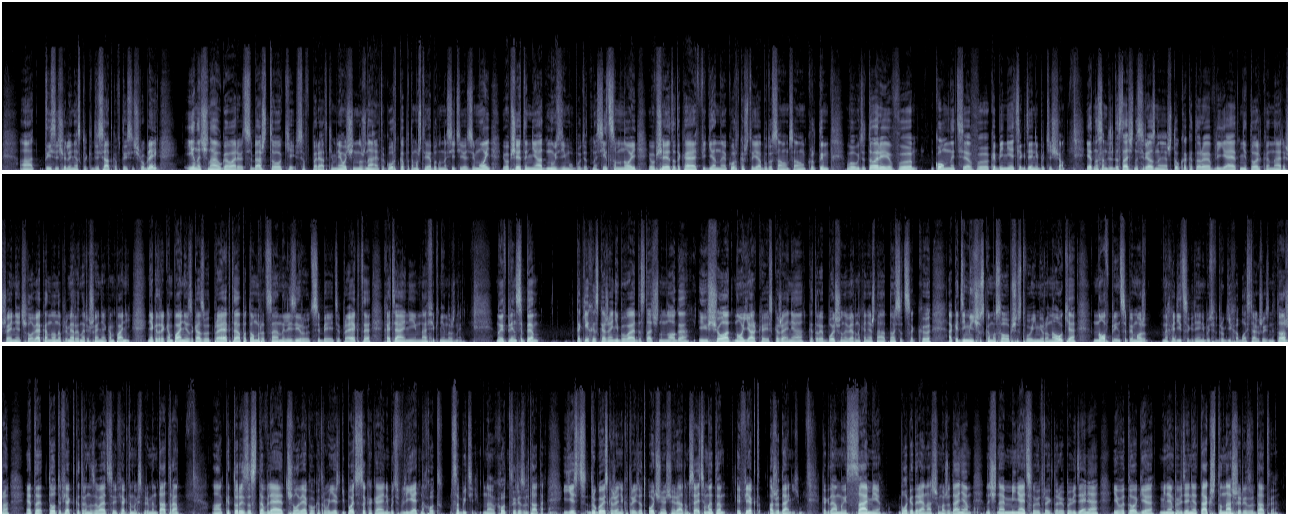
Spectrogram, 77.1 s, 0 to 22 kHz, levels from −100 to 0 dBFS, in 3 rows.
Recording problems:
none

